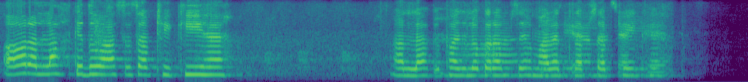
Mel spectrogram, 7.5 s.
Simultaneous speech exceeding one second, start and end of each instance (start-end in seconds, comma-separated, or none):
4.6-6.6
